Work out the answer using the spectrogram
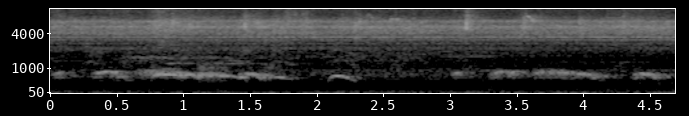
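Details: Spotted doves kept in a round bamboo cage and an iron cage give two mellow cooing phrases, each a run of soft, slightly wavering notes, with a steady hiss beneath.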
